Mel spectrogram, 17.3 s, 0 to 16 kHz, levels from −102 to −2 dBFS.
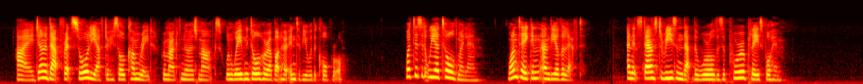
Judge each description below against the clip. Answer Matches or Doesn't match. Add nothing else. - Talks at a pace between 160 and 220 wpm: Matches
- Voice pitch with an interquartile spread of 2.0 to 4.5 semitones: Matches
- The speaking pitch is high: Matches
